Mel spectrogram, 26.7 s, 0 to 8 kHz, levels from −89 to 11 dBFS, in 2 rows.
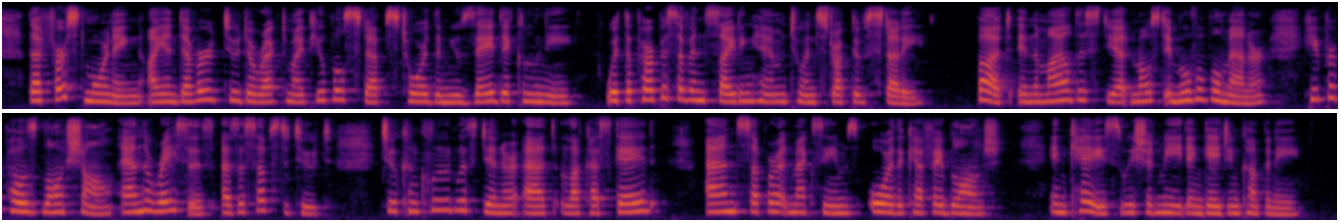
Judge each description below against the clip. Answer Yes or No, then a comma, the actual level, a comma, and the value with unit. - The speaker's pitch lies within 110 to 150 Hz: No, high, 220 Hz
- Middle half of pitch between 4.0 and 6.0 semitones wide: No, average, 3.5 semitones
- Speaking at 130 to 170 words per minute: Yes, average, 140 wpm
